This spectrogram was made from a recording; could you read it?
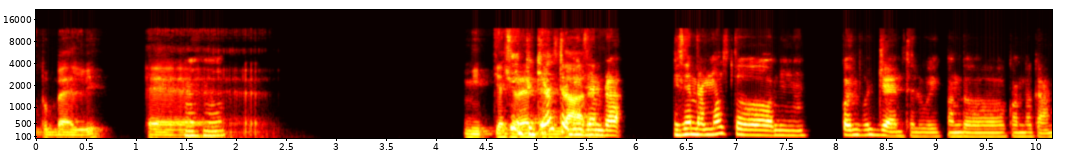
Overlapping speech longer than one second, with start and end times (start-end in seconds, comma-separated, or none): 4.6-5.8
